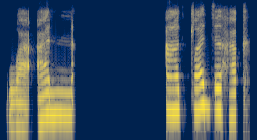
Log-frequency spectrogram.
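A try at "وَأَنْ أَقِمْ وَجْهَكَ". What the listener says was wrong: ulang sekali lagi tengahnya hilang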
